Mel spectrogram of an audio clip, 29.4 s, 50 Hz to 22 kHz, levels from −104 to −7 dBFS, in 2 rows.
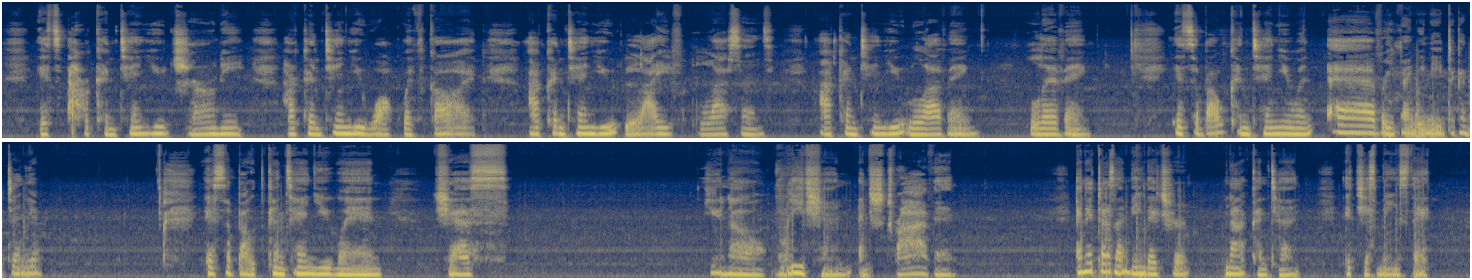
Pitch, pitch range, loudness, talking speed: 165 Hz, 120-180 Hz, -28 LUFS, 95 wpm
